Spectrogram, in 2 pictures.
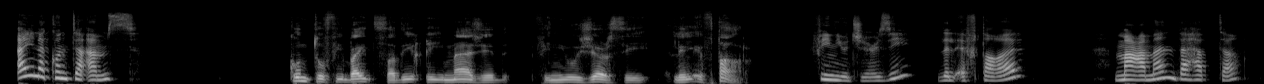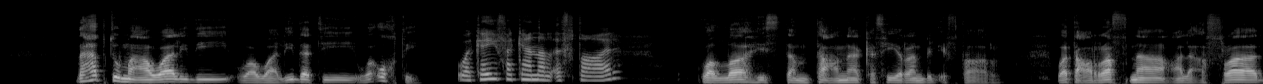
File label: Conversation; SALAMAAT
